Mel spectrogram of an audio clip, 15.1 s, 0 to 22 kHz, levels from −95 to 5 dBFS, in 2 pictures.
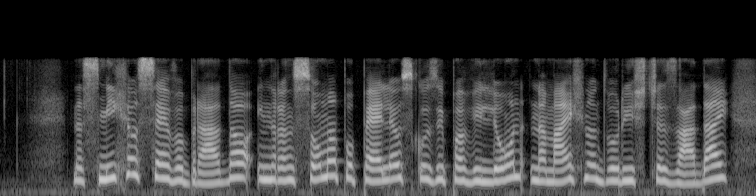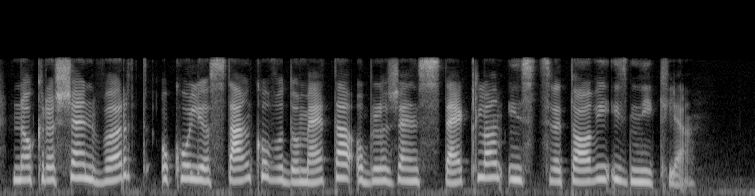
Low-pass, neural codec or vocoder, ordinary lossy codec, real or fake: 7.2 kHz; codec, 16 kHz, 6 kbps, DAC; none; fake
